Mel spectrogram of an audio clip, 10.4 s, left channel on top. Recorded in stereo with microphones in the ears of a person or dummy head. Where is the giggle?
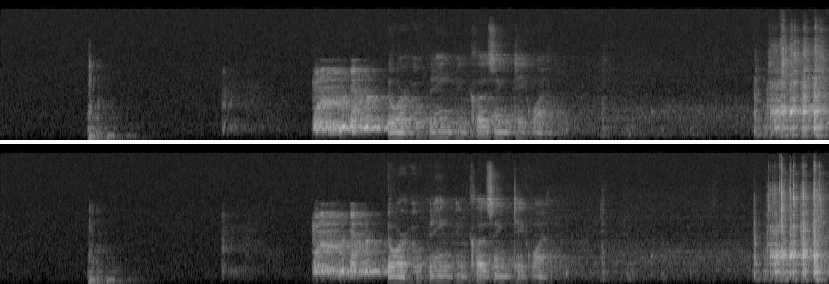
I don't hear a giggle.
